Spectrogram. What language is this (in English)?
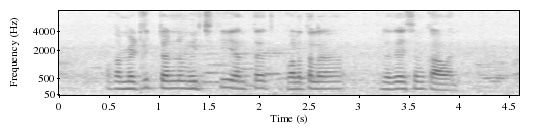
Telugu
